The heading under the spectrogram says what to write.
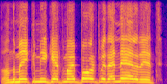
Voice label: Male; Hit&Run

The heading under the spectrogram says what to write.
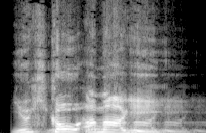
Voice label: Unused Announcer; P4A; Yukiko Amagi

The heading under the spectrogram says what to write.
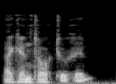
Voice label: Unused Airport VOIP Conversation

